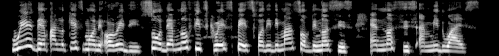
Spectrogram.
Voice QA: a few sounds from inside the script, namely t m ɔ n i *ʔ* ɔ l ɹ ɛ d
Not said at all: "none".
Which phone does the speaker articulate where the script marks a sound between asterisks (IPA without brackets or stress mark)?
ʔ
